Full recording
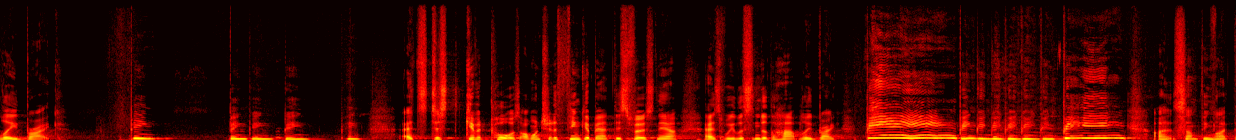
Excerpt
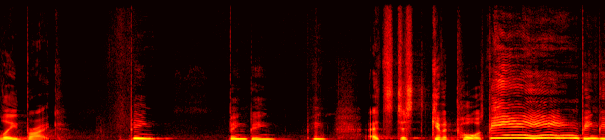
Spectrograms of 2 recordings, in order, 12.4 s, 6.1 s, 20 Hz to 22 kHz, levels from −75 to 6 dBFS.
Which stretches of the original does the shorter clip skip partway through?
2.5 s to 2.8 s, 5.2 s to 8.6 s

